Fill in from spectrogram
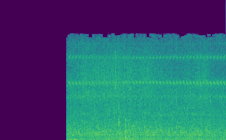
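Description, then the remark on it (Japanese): After a brief moment of silence, a car's engine hums steadily at idle after braking because an acquaintance passed on the neighboring road, a continuous rumble with a faint hiss and low throbbing pulses, with no one speaking. “はい、ちょっと今ね、知り合いの人が隣の道を通りましたんでブレーキがかかりました。”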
